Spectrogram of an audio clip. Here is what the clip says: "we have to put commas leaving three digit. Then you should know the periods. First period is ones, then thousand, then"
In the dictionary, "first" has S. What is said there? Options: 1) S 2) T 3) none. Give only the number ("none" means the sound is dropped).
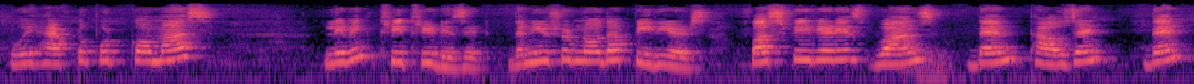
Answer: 1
